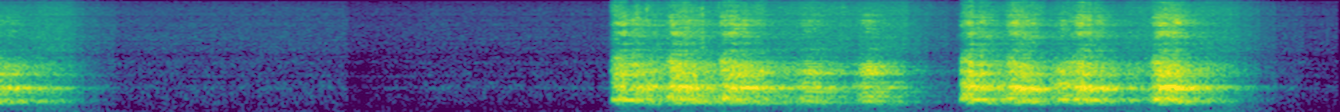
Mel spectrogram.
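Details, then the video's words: Barking dog: a brief bark, a pause of about two and a half seconds, then two dense runs of quick, loud barks in close succession. "Лай собаки. Звук лающих собак. Dog's bark. The sound of barking dogs."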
